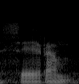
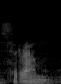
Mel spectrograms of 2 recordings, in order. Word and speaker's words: Seram: Bacanya Seram, bukan Seram. Bukan batu seram, tapi namanya batu Seram.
